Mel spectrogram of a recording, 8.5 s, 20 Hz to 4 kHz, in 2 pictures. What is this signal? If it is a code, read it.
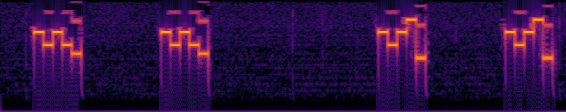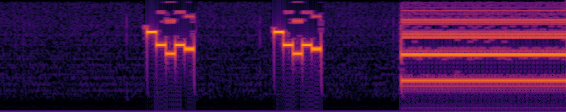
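Five-tone selective call (ZVEI), heard as quick runs of five tones, tones of about 70 ms. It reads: 85853 85853 85882 85882 85354 85354
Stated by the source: ZVEI five-tone selective call received on SDR.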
